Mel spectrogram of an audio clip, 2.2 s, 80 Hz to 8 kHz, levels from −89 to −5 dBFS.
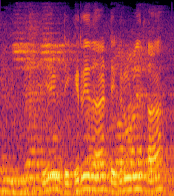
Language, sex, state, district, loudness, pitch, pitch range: Kannada, male, Karnataka, Raichur, -13 LUFS, 185 Hz, 160-195 Hz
